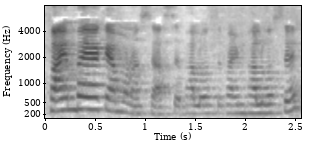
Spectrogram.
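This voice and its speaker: A woman's voice: a little high, rapid-fire, crowd noise. A woman hosting a live sales stream, reading viewer comments aloud in an enthusiastic, chatty patter. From Bangladesh. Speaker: online saree seller hosting a live stream. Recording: roomy echo.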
